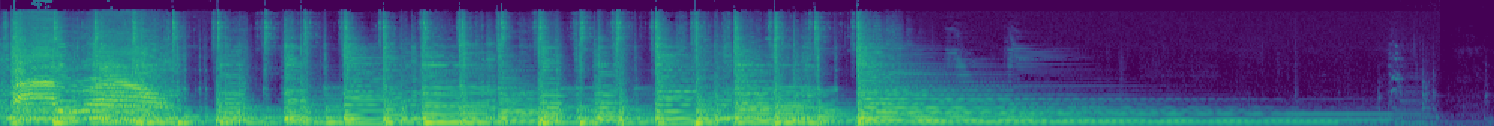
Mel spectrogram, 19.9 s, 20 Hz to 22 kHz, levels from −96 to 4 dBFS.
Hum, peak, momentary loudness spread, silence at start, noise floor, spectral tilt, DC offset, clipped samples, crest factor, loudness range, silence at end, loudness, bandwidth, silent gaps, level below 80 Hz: none; 0 dBFS; 21 LU; 0 s; -68 dBFS; -5 dB/octave; under 0.1%; under 0.1%; 18 dB; 19 LU; 2.15 s; -17 LUFS; over 20 kHz; none; -40 dBFS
